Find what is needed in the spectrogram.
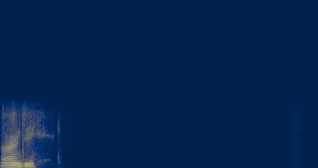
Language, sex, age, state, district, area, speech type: Dogri, female, 30-45, Jammu and Kashmir, Reasi, urban, conversation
